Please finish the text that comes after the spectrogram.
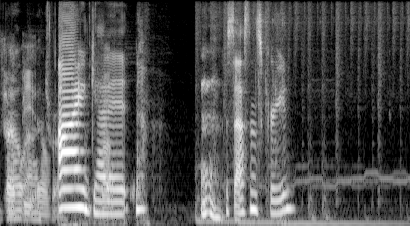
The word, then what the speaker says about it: Balatro: It's Balatro.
